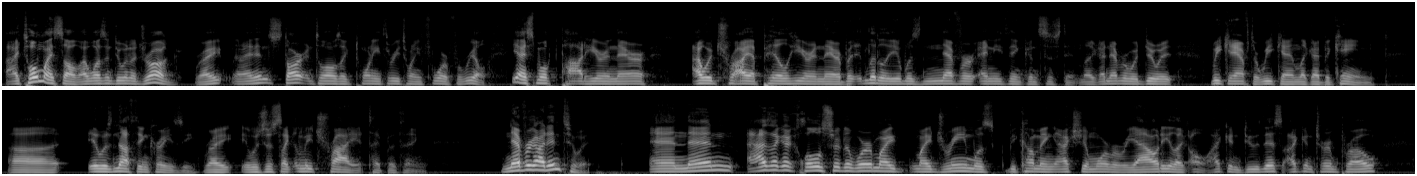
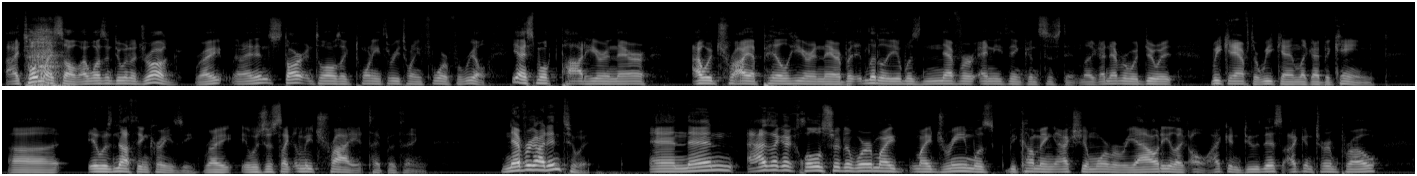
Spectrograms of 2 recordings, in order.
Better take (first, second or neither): first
